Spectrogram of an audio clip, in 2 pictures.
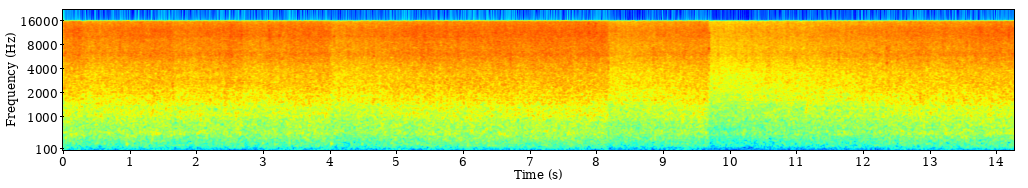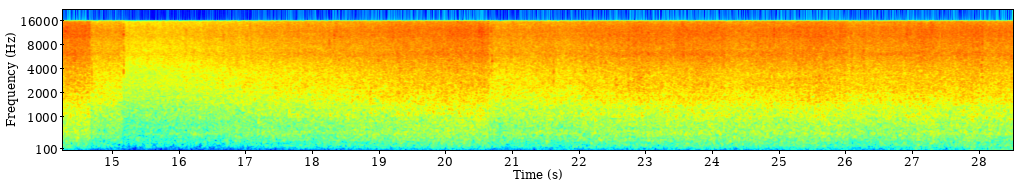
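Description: Steady rushing water noise, an even hiss that drops suddenly in level a few times and comes back up.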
